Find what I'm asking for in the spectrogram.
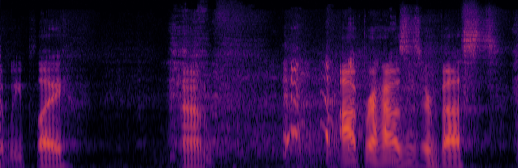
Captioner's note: audience laughing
